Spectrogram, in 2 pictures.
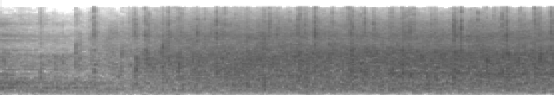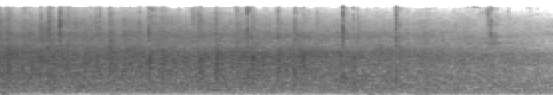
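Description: Audience applauding, with many hands clapping. The applause builds about a second in, holds steady and tapers off near the end.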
